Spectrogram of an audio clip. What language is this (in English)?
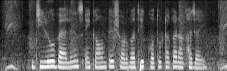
Bangla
